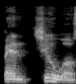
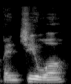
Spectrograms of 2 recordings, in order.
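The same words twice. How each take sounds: First: Chilwell said clearly with both l sounds; corrected Chilwell. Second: Chilwell said as "Chiwor", the l dropped; slip on Chilwell. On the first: Host correcting a slip, Chilwell articulated as "CHIL-well". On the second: Host naming the new signing, Chilwell fumbled as "Chiwor". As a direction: slur Chilwell into "CHEE-waw". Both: Real, not acted.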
